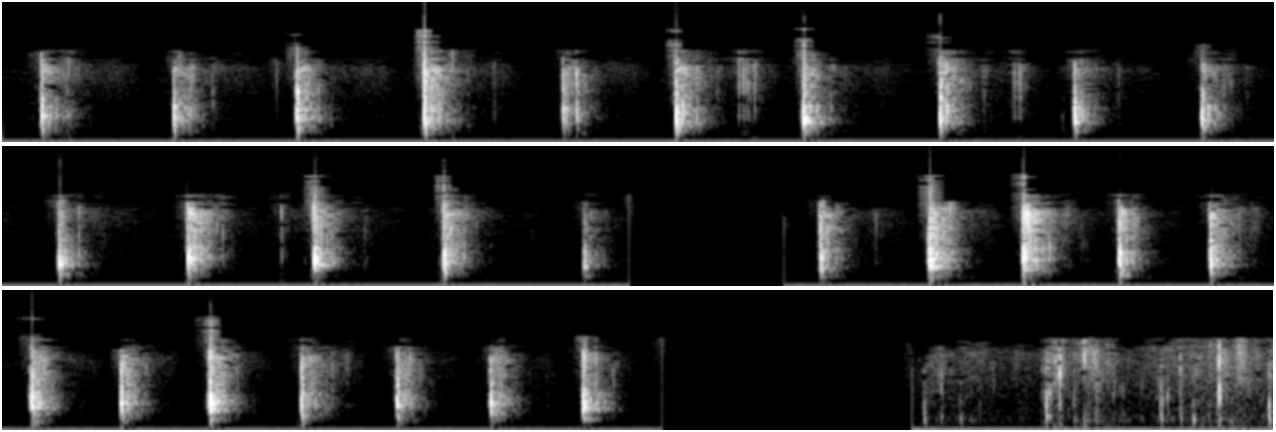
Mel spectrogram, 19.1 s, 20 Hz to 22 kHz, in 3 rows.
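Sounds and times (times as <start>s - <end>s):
footsteps walking: 0.0s - 9.5s, 10.3s - 16.0s, 17.2s - 19.0s
footsteps running: 0.2s - 9.5s, 10.3s - 15.8s.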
